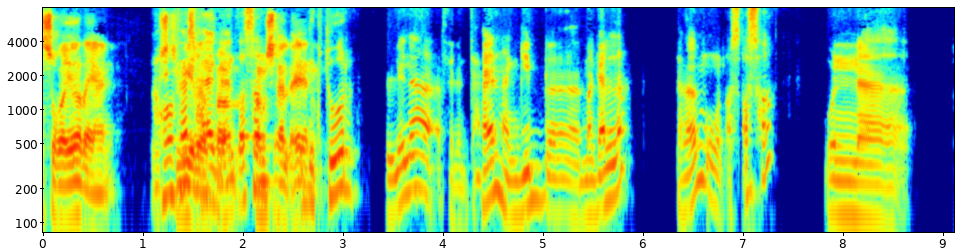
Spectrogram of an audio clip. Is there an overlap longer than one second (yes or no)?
yes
